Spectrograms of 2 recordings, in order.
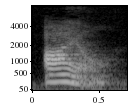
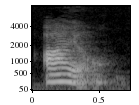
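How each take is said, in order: Both takes have the same delivery.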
